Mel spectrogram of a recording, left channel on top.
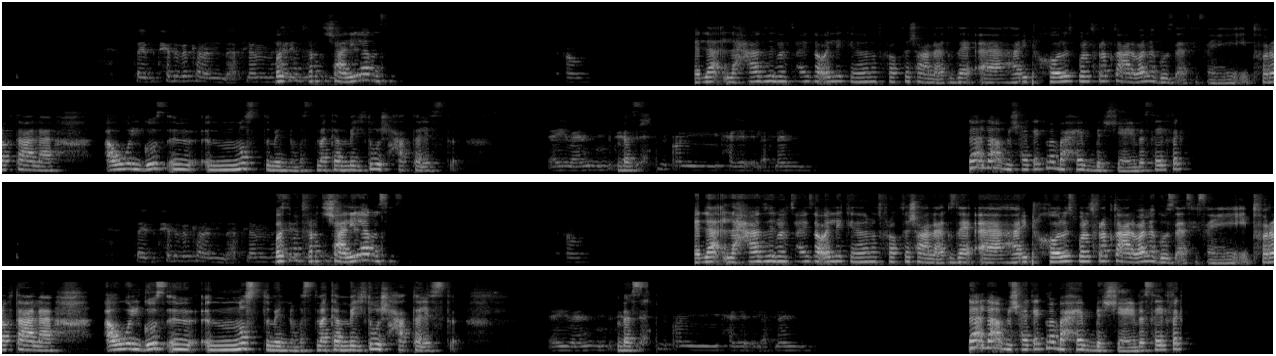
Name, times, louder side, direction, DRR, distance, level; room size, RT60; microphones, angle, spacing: voice 1, 1.0-3.6 5.6-5.9 18.2-20.8, left 1 dB, 55° left, 3.4 m, -46 dB
voice 2, 2.7-3.9 6.9-17.6 18.9-19.2 22.4-24.5, right 6 dB, 75° right, 0.5 m, -29 dB
15.0 x 9.7 x 4.3 m
head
